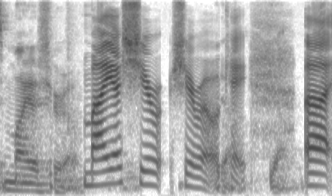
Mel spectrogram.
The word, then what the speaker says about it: Maeshiro: pronouncing your name correctly is it may Shiro it's Maya shirro Maya Shir shirro okay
